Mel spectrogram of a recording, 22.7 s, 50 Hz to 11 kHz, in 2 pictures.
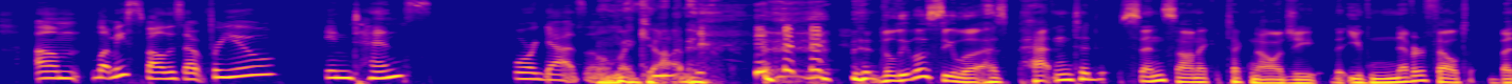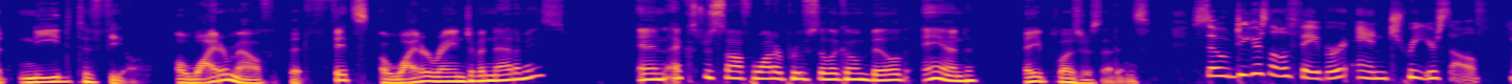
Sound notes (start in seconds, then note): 4.5 laughing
